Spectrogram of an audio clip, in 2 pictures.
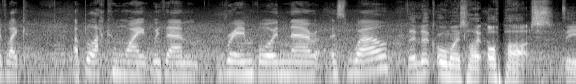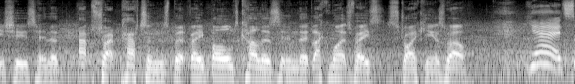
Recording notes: At the recent Rouleur Live show. We roved the halls of Rouleur Live to ask industry figures what their favourite pro team kit of all time is.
